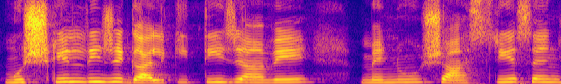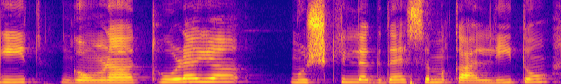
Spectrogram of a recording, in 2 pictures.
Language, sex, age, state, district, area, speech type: Punjabi, female, 18-30, Punjab, Jalandhar, urban, spontaneous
